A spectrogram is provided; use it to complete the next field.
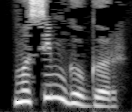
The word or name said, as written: musim gugur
